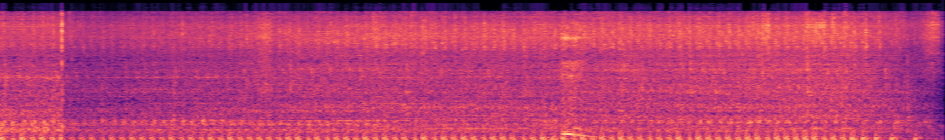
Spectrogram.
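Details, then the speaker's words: Honda Revo single-cylinder motorcycle: steady, even putt-putt idle about two and a half beats a second, no stumbles; charging output confirmed. "kalau motor normal meskipun tanpa Ati kolektor dan lepas dia itu masih bisa nyala"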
